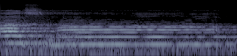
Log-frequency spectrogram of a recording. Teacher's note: Kalau di waqaf berarti asma khusus hamzah fathah tanwin. Kalau waqaf panjang 2 harokat namanya mad iwad.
